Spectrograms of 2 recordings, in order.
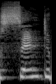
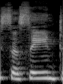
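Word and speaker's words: scent: इसको सेंट पढ़ेंगे ना कि ससेंट पढ़ेंगे। राइट? आपने कभी ध्यान दिया है कि सी का उच्चारण होता तो दोद बार स लगाते। तो ससेंट बोलते नहीं बोलते हैं ना? सेंट बोलते हैं जिसका मतलब होता है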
